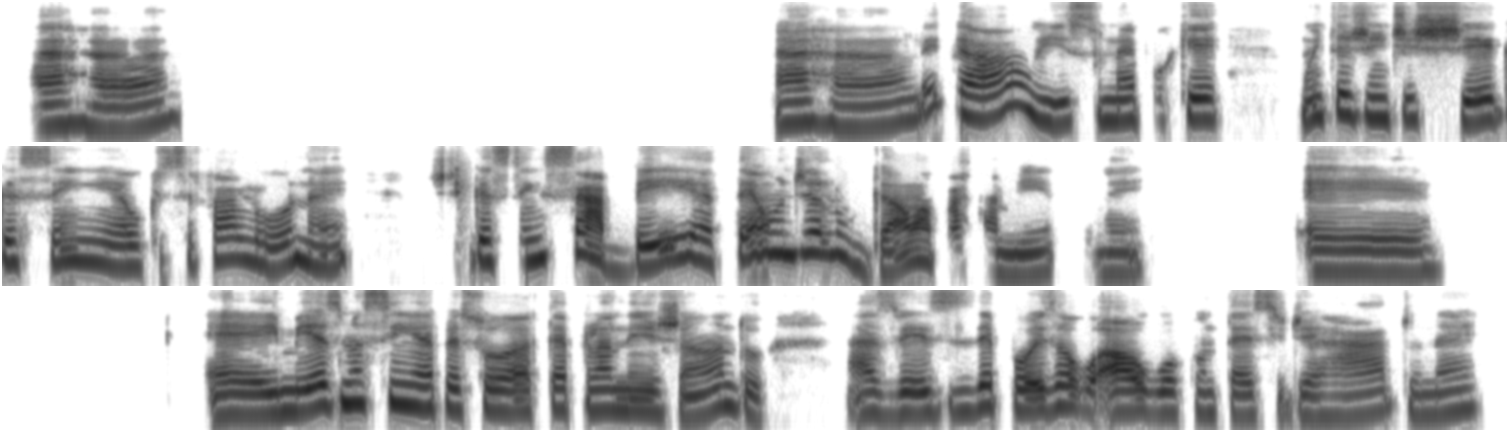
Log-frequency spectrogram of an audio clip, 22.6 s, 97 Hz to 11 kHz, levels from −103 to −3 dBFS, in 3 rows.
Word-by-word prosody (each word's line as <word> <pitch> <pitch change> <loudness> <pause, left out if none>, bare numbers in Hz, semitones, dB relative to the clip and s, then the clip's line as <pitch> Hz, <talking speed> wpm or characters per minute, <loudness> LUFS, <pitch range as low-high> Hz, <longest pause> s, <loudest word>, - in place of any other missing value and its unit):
Aham. 175 +2 -1 3.0
Aham. 185 -1 -1
Legal 275 0 +2
isso, 195 +1 -4
né. 205 +1 -1
Porque, 215 0 0 0.4
muita 230 +4 -1
gente 220 -2 +1
chega 210 +1 +6
sem 225 -3 -4
é 190 - 0
o 190 - -7
que - - -14
você - - -8
falou, 230 -5 -1
né. 230 +1 -2 0.4
Chega 340 - -2
sem 230 +2 -3
saber, 195 - +4
até 225 -2 +1
onde 295 0 +2
alugar 235 - +1
um 115 - +4
apartamento, 155 0 -5 0.2
né. 150 0 -9 0.9
É. 165 -1 -2 1.4
É, 165 +1 +2
mesmo 220 +6 +3
assim 240 -3 +1
a 210 - +2
pessoa 95 - +1
até 200 - -2
planejando, 145 - -1 0.4
às 175 -2 -3
vezes 180 +2 -2
depois 150 - +1
alg 110 -1 +1
algo 180 -1 +6
acontece 170 -2 -6
de 160 - -4
errado, 165 +4 -4
né. 180 +5 -7
190 Hz, 110 wpm, -26 LUFS, 165-220 Hz, 3.0 s, chega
